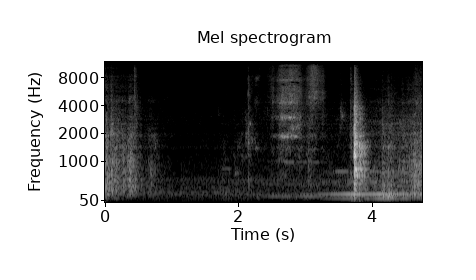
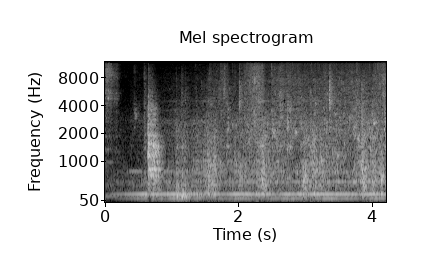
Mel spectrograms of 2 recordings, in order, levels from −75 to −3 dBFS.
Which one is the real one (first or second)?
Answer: second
